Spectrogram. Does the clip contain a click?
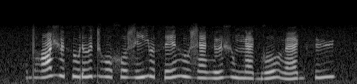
no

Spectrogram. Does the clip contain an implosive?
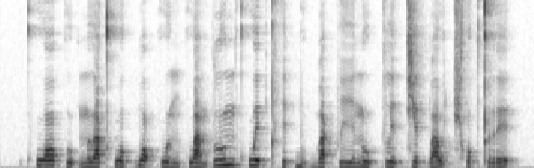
no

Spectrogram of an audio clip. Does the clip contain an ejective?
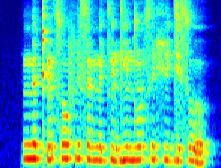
yes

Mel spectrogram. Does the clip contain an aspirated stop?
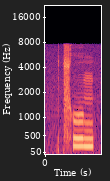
yes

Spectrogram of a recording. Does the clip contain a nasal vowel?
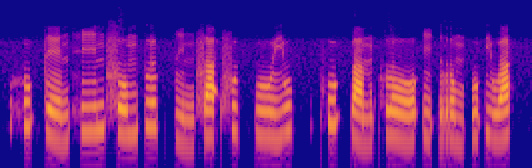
no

